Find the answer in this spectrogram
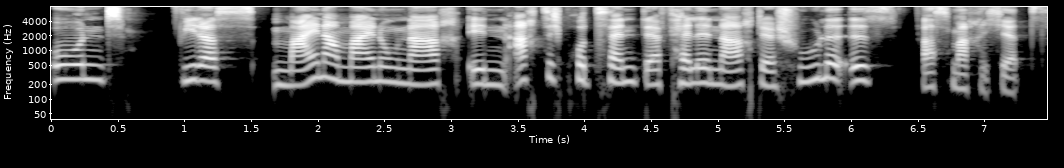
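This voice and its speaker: On a very clean recording with a silent background, a woman speaks at a very slow pace in a fairly high pitch, the sound dry and close with no echo. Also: ordinary pitch variation. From Germany, Bad Honnef near Bonn (raised partly in Munich). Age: 20s. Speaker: bridal shop owner. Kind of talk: casual interview. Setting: hotel.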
